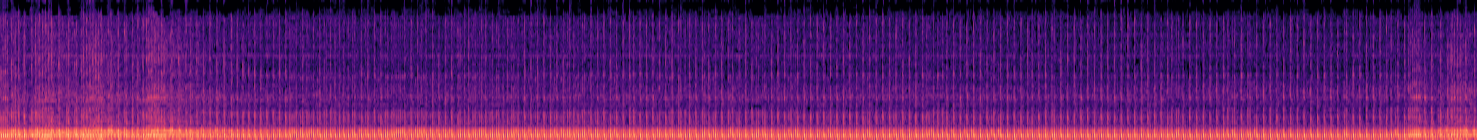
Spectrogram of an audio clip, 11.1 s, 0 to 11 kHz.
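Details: Homelite Super XL-923 82cc chainsaw test fire after tuning; loud, crisp two-stroke drone holding steady after a brief rev, no surging; a little rich on low speed, good and snappy.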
